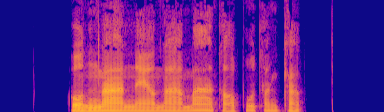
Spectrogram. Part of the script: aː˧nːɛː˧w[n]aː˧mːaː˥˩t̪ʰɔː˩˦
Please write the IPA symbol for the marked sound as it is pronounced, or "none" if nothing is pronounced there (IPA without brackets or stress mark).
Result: n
